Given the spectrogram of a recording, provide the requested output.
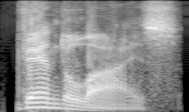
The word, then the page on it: vandalize: American English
